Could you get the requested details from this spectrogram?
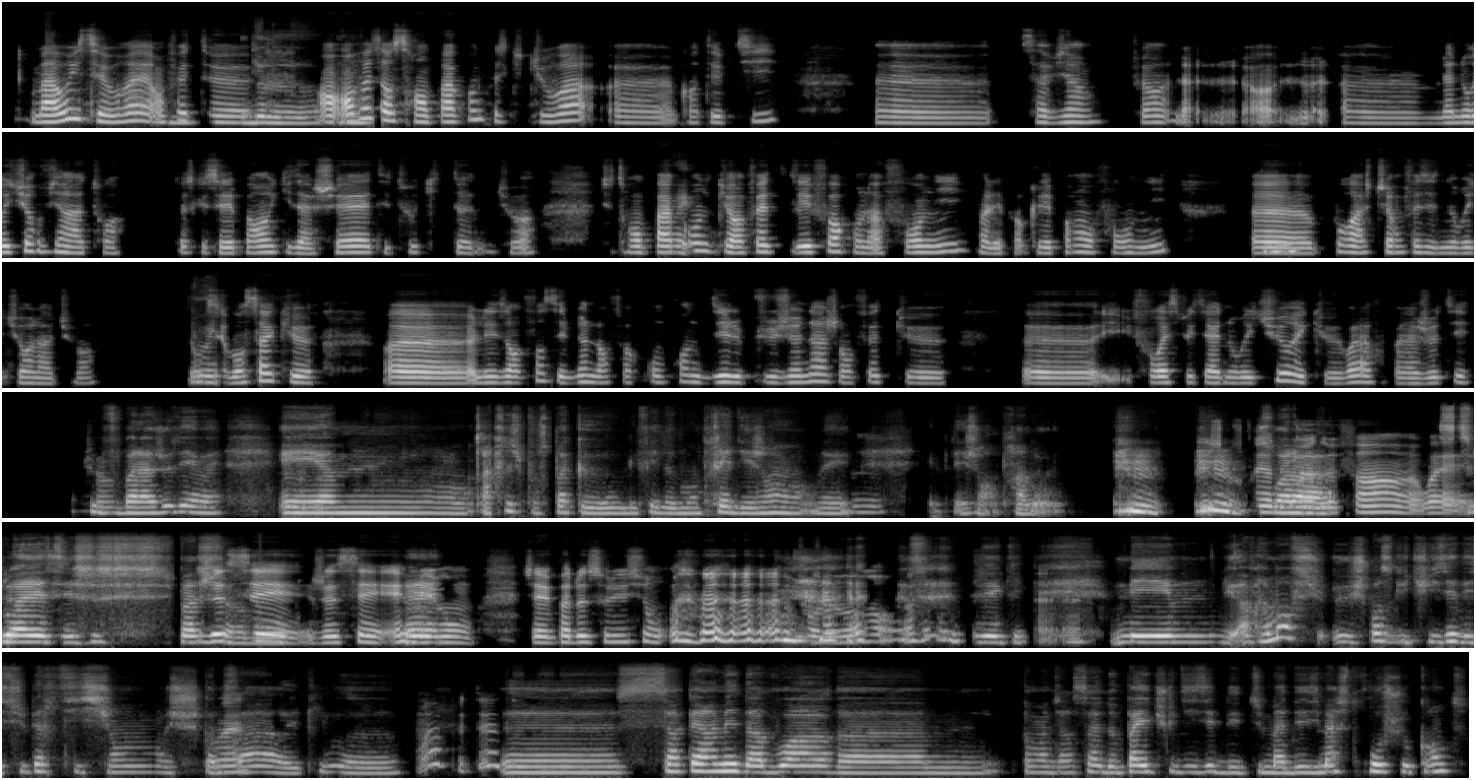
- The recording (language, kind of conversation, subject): French, unstructured, Penses-tu que le gaspillage alimentaire est un vrai problème ?
- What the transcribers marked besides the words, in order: drawn out: "hem"; throat clearing; laugh; chuckle; drawn out: "hem"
